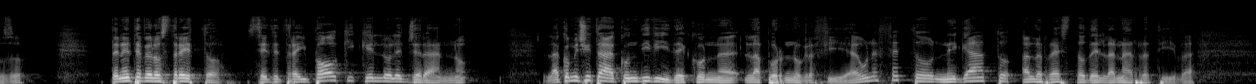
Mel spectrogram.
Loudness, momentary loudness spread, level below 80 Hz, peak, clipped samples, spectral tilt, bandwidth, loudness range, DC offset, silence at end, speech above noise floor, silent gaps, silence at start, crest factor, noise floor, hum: -23 LUFS; 13 LU; -36 dBFS; -4 dBFS; under 0.1%; -7.5 dB/octave; 10.5 kHz; 4 LU; under 0.1%; 0.65 s; 35 dB; none; 0 s; 18 dB; -57 dBFS; none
